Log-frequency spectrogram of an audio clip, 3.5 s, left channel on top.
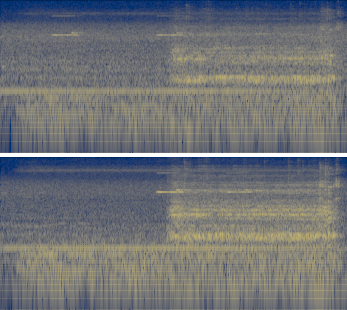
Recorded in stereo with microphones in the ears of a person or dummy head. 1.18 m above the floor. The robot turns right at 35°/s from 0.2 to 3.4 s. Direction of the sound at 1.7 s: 110° right.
